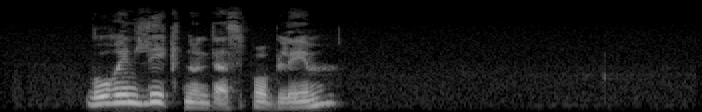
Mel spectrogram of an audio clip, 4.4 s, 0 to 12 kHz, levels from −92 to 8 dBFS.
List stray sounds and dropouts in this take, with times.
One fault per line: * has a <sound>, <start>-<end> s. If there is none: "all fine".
all fine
